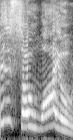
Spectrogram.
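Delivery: loud, shrill, high, slow, wild stretched-out screaming. Reacting to a video with another speaker, loud screaming. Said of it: "Sorry to be so loud and screaming".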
